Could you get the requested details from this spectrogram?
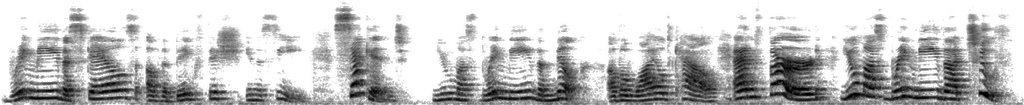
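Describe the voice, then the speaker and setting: Trickster-tale sky god played by a woman: high, commanding, grand, swooping storybook delivery. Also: sing-song, extremely slow, a bit bright, exaggerated voice. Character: grand, demanding sky god setting impossible tasks. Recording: roomy, echoing, mic at a distance.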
